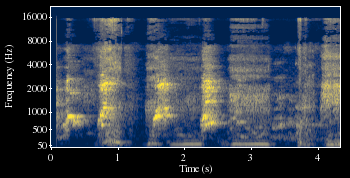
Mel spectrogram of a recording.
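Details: Angry Dalmatian dog barking after being called for a bath; a series of loud, deep barks and growly yelps roughly every second, with a man's voice speaking Portuguese in between.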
